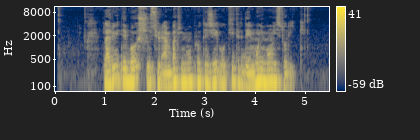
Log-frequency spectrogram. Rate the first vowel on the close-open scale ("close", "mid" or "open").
open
